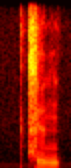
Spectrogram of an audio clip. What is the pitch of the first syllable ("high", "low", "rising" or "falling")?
low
